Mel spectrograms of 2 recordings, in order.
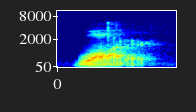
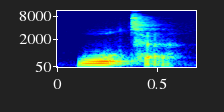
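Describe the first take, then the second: First: The T is flapped like a D, American accent. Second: The T is pronounced clearly, in a British accent.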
